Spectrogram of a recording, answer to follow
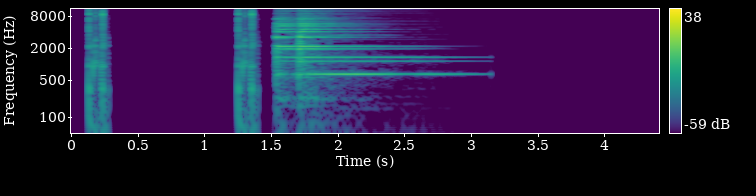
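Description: Subscribe-button animation sound effect: two quick mouse clicks, another pair of clicks about a second later, then a single bell ding that rings out and fades over about a second and a half.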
